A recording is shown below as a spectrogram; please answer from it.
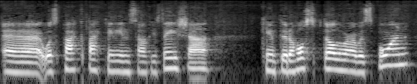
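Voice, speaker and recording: A woman's voice: medium pitch, fairly quick, rough recording. A woman in her thirties from Sweden, a startup founder telling her story in a casual interview over a video call, with many fillers and restarts. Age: 30s. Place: home room, video call.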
